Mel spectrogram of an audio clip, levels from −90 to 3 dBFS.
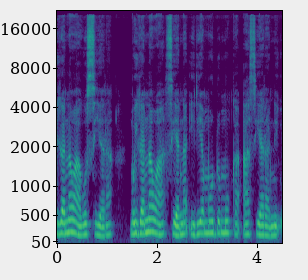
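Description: No technical faults can be heard in this recording.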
